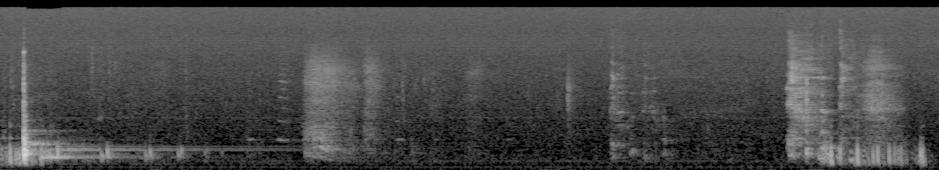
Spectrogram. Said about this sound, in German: Okay, jetzt muss ich nochmal meine Nase putzen.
